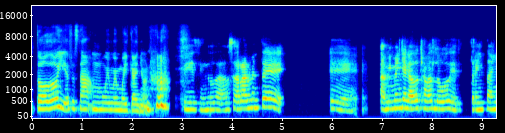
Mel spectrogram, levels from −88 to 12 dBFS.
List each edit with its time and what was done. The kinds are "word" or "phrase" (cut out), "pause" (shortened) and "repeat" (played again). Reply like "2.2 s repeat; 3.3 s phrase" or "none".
2.8 s pause; 6.8 s pause

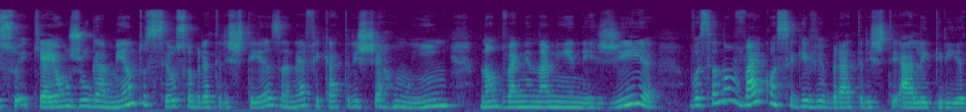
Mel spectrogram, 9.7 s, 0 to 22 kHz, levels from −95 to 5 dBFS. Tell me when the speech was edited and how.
5.0 s word

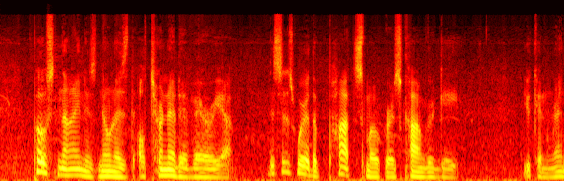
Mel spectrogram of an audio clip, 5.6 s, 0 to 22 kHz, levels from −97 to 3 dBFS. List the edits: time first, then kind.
1.3 s word

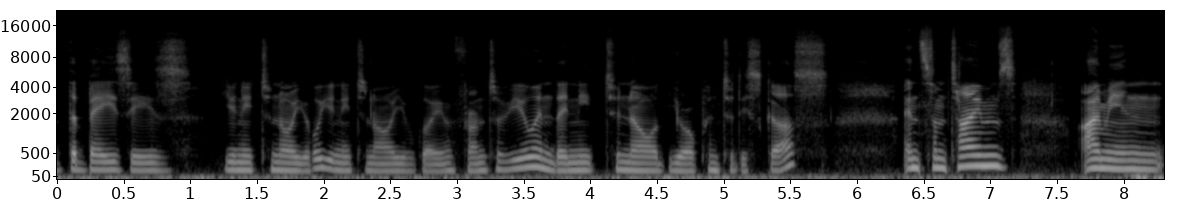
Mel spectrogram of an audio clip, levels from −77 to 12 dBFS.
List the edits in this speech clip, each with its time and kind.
1.9 s word; 4.5 s word; 6.3 s word

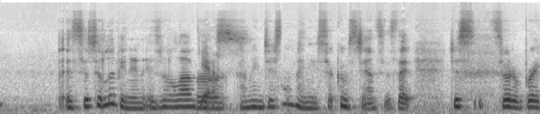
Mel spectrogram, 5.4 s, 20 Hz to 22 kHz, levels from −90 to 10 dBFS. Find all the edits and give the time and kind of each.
2.0 s phrase; 2.8 s word

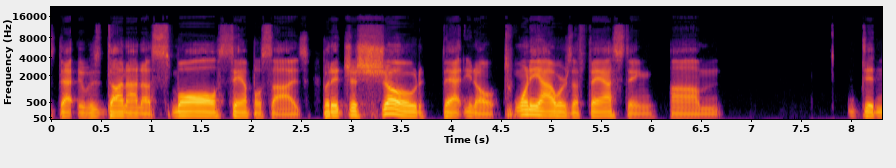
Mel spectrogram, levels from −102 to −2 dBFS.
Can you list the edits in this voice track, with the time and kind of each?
2.7 s pause; 3.8 s pause; 6.1 s pause

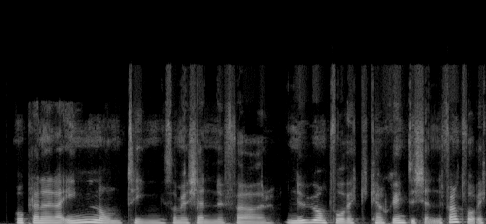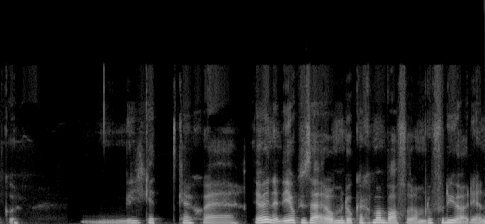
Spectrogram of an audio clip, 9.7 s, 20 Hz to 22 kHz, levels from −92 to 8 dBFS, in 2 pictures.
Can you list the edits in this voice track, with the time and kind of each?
2.8 s pause; 7.3 s pause

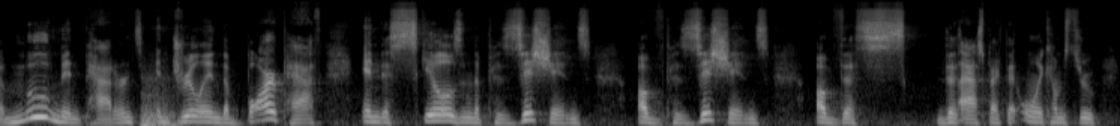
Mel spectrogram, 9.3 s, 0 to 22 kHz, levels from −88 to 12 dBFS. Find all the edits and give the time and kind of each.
5.5 s repeat; 8.0 s word

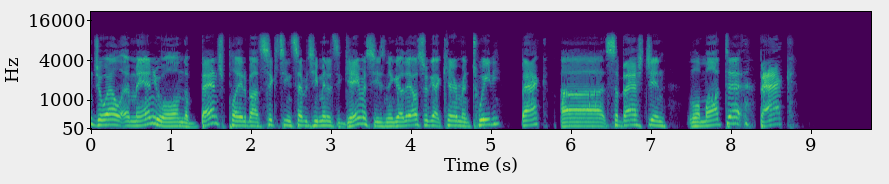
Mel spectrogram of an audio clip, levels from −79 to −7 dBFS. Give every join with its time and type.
5.8 s pause; 8.3 s pause

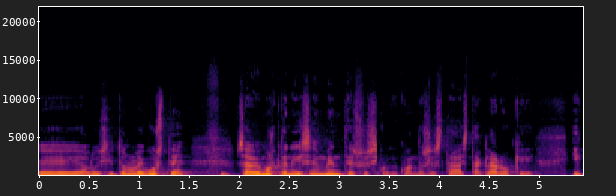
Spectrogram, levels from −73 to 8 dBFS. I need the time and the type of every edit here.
2.4 s word; 3.4 s word; 4.2 s word

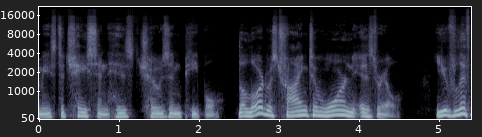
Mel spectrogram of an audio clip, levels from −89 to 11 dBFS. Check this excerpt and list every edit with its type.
2.4 s pause

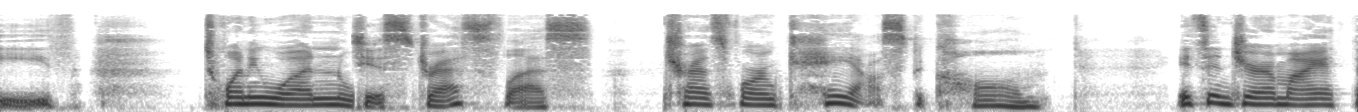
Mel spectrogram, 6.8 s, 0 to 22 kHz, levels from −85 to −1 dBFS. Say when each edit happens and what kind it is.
1.8 s word; 3.3 s word

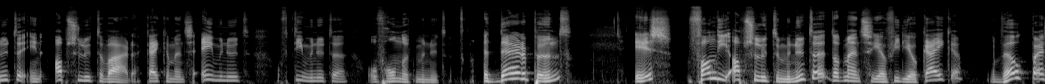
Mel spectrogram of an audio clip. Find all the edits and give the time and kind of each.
6.8 s pause

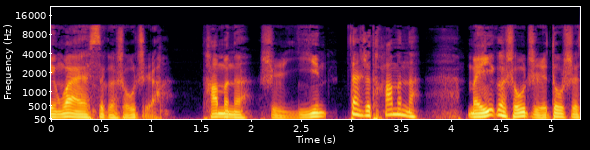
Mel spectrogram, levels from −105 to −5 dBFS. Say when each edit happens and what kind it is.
2.9 s pause

